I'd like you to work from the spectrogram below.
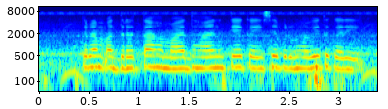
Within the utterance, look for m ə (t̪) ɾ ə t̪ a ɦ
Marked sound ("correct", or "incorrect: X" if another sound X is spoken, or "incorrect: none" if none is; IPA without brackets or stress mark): incorrect: d̪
